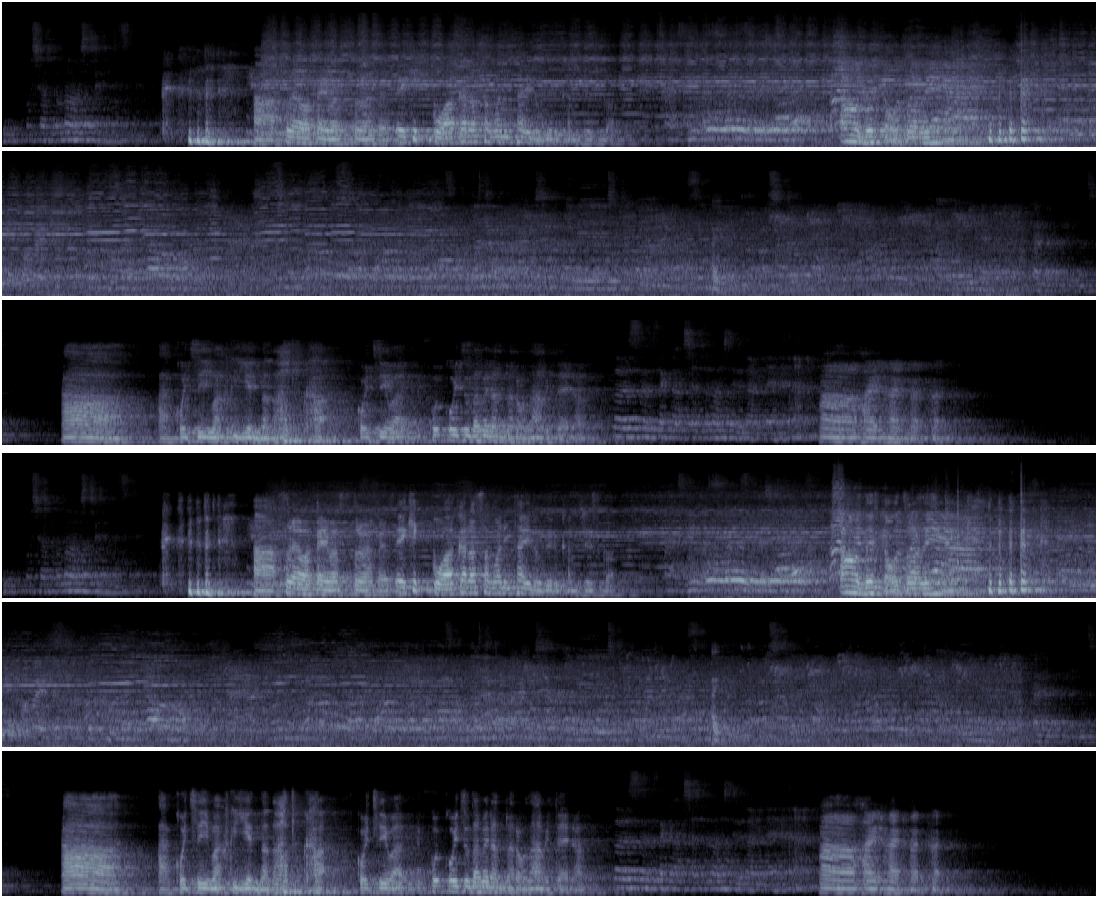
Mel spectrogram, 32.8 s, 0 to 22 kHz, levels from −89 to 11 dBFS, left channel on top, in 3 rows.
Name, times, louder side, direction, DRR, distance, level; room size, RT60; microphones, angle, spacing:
voice 1, 0.2-1.4 2.4-3.0 6.6-8.1 9.6-9.9 10.3-11.1 11.4-13.0 13.6-14.0 15.2-19.0 20.2-21.9 25.7-26.1 28.0-29.9, equal, ahead, -4 dB, 7.5 m, -48 dB
sound 1, 1.0-1.1 2.6-15.4, left 3 dB, 55° left, 4.4 m, -47 dB
voice 2, 1.6-6.1 8.4-10.5 18.0-18.1 22.5-23.1 23.4-25.9 26.2-27.7 30.1-31.4, right 2 dB, 80° right, 8 dB, 2.1 m, -30 dB
sound 2, 6.8-21.2, right 2 dB, 30° right, 2.5 m, -40 dB
22.5 x 19.0 x 7.3 m, 1.5 s
head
